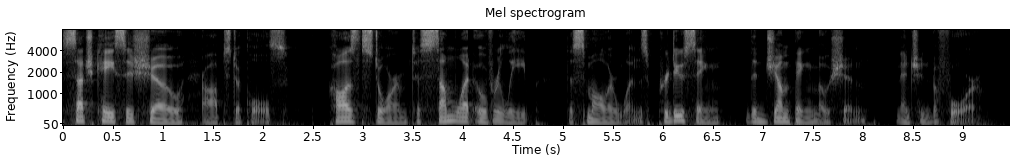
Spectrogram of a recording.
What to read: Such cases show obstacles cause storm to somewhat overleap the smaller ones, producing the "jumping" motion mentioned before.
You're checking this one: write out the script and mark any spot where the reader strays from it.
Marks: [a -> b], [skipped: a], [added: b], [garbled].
Such cases show obstacles cause storm to somewhat overleap the smaller ones, producing the "jumping" motion mentioned before.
